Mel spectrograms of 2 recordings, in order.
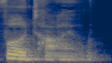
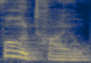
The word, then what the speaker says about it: fertile: ว่า ทั้ง ๆ ที่ ภูมิภาค เนี้ย โคตร จะ fertile นะ ครับ คำ เนี้ย นะ ครับ ออก เสียง ได้ 2 แบบ นะ ครับ fertile หรือ fertile ก็ ได้ นะ ครับ fertile fertile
